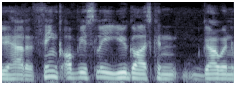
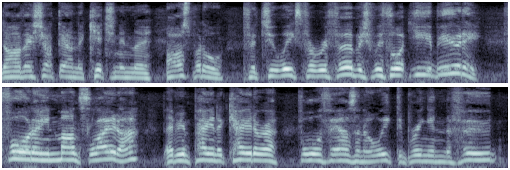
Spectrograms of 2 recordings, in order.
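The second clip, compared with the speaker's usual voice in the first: higher, strained local voice; islander's animated voice; 7 semitones higher than usual. Retold or imitated. Vlogger imitates islander ranting about vests and boots, strained high. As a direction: push the voice up like the animated old islander.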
